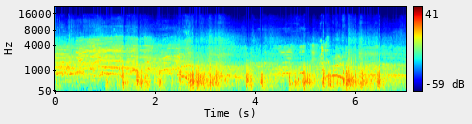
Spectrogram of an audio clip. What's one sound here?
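Bodies slap and thud hard onto a wrestling mat.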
